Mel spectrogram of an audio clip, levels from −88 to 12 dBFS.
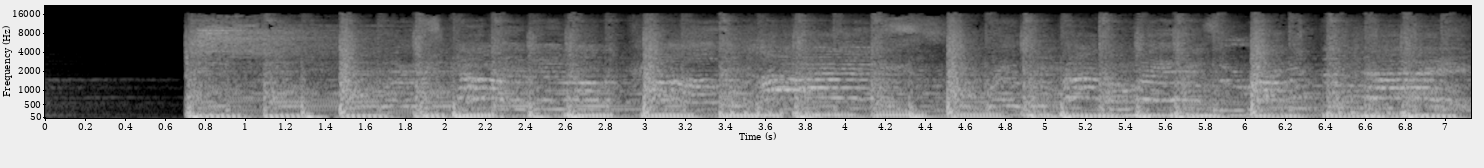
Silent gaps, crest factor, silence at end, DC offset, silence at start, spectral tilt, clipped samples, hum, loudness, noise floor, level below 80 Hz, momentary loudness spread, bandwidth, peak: none; 12 dB; 0 s; under 0.1%; 0.7 s; -5 dB/octave; under 0.1%; none; -15 LUFS; -62 dBFS; -18 dBFS; 3 LU; 17 kHz; 0 dBFS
